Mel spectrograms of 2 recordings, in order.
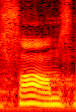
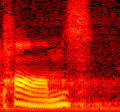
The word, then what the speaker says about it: Psalms: And we're going to be looking at the book of Psalms, not Palms. The P is silent, so those of you who are grammarians, you need to share that with other people.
